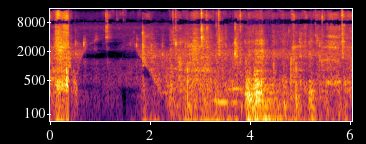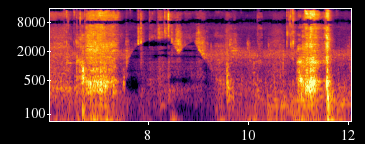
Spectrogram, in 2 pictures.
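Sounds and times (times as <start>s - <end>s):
chewing and mouth clicks: 4.8s - 11.7s.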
